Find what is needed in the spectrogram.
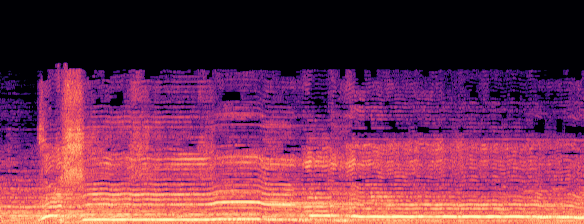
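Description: A woman singing a Ghanaian gospel song over musical accompaniment, holding one long note and then a higher long note.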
